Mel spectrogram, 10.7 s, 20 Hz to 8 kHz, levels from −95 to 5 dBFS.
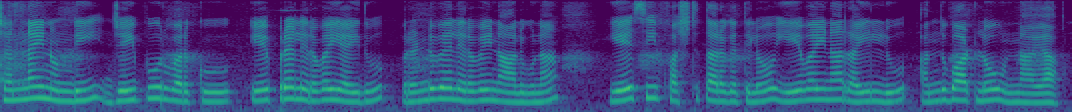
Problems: background sounds at intervals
